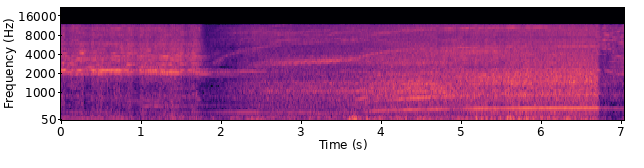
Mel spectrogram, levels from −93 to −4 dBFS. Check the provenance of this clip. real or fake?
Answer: real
